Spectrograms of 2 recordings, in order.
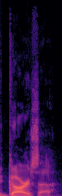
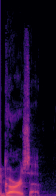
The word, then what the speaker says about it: Garza: It's not Luca Gonzalez, Luca Garza for Iowa. That's my mistake. Luca Garza. Just needed to correct myself.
